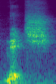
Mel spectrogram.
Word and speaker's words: niche: All right, 15, niche. While commonly pronounced niche, this word comes from the French word nicher, which means to nest. Accordingly, the correct pronunciation is niche.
